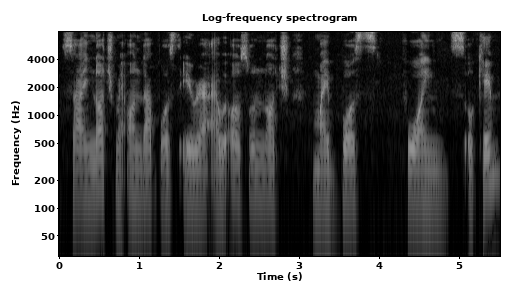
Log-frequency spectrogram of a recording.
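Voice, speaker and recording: A man's voice: medium pitch, level tone, a little slow, creaky, no room sound. A man explaining how to cut and notch fabric pieces in a sewing tutorial. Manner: instructive, checks in with "okay?". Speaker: sewing instructor.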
